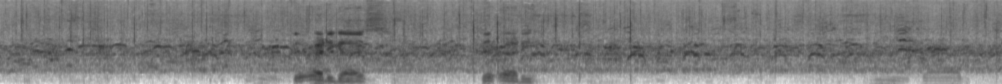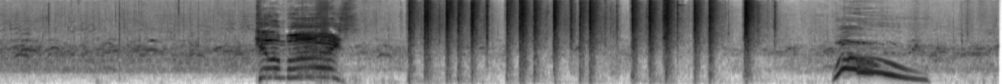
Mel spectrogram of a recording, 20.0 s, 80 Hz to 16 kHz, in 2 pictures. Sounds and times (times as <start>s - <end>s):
Honk: 0.0s - 18.4s, 19.0s - 20.0s.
